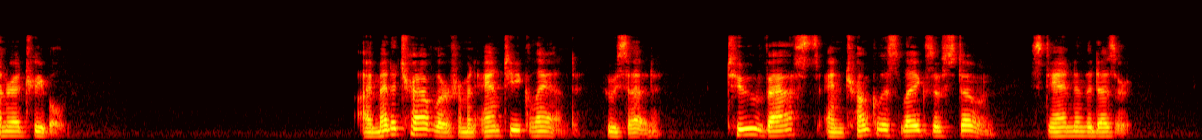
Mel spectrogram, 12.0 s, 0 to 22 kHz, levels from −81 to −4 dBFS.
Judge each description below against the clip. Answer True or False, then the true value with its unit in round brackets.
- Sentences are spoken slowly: True (110 wpm)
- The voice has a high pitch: False (130 Hz)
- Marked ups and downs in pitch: False (2.6 semitones)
